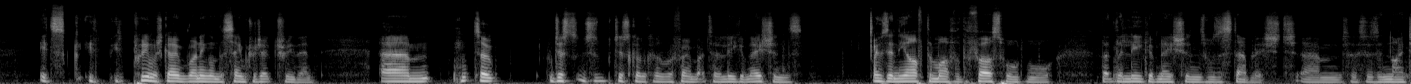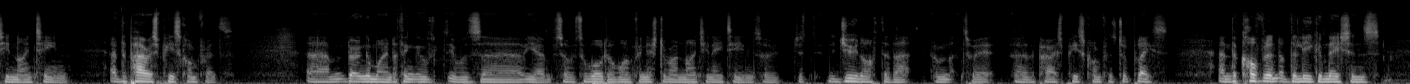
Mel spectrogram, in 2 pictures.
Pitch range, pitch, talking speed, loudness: 110-135 Hz, 120 Hz, 215 wpm, -27 LUFS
